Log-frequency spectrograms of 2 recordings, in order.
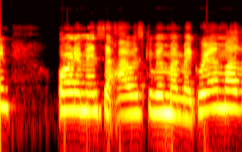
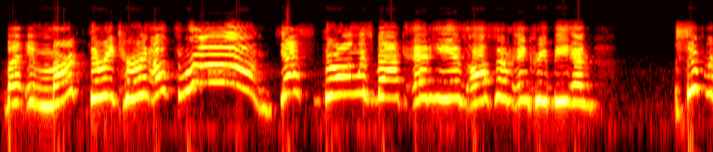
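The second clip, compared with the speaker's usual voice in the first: excited shout; 8 semitones higher than usual. Real, not acted. Thrilled that Thrawn returns.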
